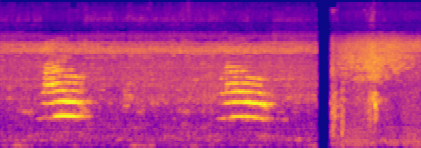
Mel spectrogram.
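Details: Domestic cat, described as having grown fat from eating, calling indoors: two clear, tonal, slightly rising-falling meows about two seconds apart over a steady high background hum, followed by a brief cut and noise.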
